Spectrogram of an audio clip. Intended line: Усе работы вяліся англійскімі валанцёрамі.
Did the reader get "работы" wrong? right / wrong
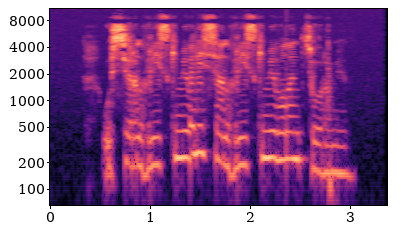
wrong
